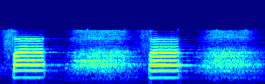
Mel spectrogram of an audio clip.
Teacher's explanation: اگلا حرف ہے فا. یہ اوپر کے دانت اور نیچے کے ہونٹوں کا جو تر حصہ ہوتا ہے وہاں سے ادا ہوتے ہیں. جیسے کہ میں نے پہلے بتایا تھا کہ ہونٹوں کے دو حصے ہوتے ہیں، ایک جو باہر رہتا ہے وہ خشک رہتا ہے، اور جو تھوڑا سا دانتوں کے ساتھ رہتا ہے یا بند ہو جاتا ہے وہ تر رہتا ہے.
